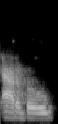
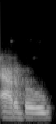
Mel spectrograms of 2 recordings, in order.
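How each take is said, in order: First: The surname has an Americanized pronunciation. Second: The surname has an Americanized pronunciation.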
